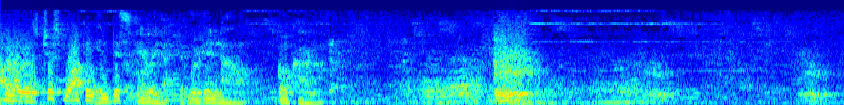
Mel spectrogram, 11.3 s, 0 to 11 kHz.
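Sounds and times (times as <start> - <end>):
speech: 0.0 - 4.6
bulls in Gokarna roaring and bellowing: 5.3 - 9.5, 10.6 - 11.2
cows in Gokarna mooing and lowing: 5.6 - 9.2.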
